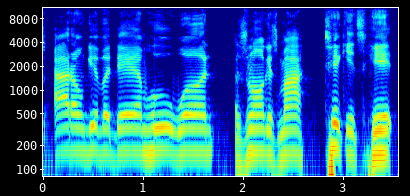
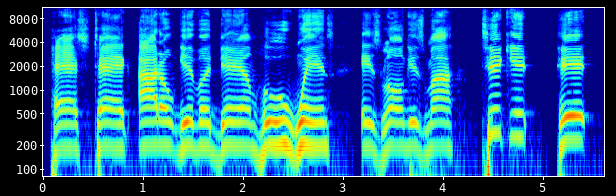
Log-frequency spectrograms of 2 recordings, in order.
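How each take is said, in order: First: Said in the usual way. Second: Slower, higher and louder, every word of "I don't give a damn who wins" hit hard; slow emphatic slogan. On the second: Shown as a demonstration. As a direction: lay the catchphrase down like a chant, word by word.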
